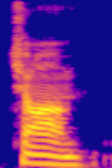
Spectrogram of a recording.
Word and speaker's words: Csom: It's a typical Hungarian name, not that typical actually, but the combination of CS is a very, very distinct Hungarian thing, and it's pronounced ch.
